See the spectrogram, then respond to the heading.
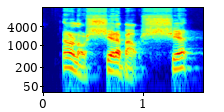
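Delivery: booming, very loud, high-pitched ranting coach voice. Doing an impression of KF starting a team meeting, as the others asked. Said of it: "I'll give you one of his".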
